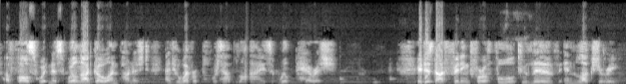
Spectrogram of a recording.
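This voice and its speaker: A man narrating an audio Bible as a dramatized scripture reading, with measured, declamatory delivery of short sayings. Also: medium pitch, bright, forceful tone, poor audio.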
